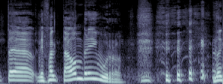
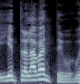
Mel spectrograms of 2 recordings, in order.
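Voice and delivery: ordinary talk

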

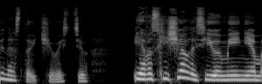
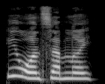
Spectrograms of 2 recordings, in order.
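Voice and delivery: loud, higher defiant retort; 5 semitones higher, 9 dB louder, slower than usual. A narrator's reading. Heroine answering her nosy classmate, loud defiance. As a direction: throw it straight back, defiantly. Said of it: "я упёрла руки в боки".

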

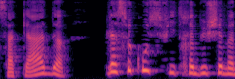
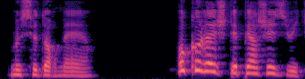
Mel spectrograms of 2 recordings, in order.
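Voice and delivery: ordinary delivery, nothing marked

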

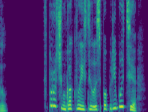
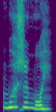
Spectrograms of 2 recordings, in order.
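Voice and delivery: despairing; 8 semitones higher, slower than usual. A narrator's reading. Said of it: "сказала я".

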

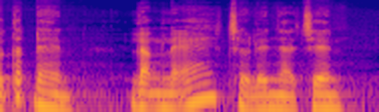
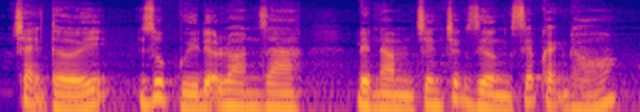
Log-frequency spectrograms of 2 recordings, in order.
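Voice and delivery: ordinary delivery

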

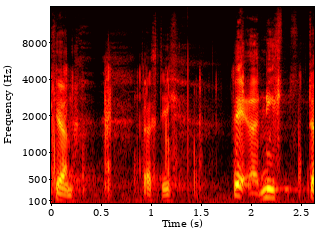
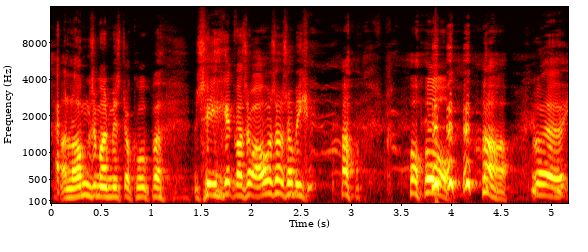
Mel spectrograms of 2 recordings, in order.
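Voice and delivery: scared, laughing bluster; frightened little man laughing it off; nervous laugh; 5 semitones higher, 6 dB louder than usual. Acted. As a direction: laugh off the fear. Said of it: "Der kleine Bongo aus Milwaukee hat Angst".

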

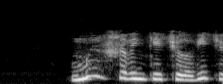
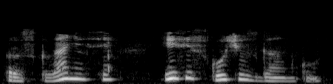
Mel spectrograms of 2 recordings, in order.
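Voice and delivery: ordinary delivery

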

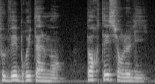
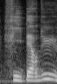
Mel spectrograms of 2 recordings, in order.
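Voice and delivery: usual speaking voice

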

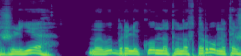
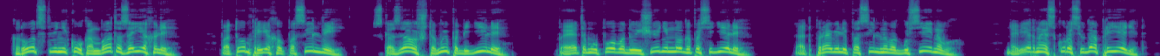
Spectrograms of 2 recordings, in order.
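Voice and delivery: higher, quick mocking report; soldier comrade voice; 6 semitones higher than usual. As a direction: rattle off the drinking story.

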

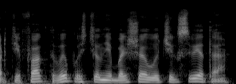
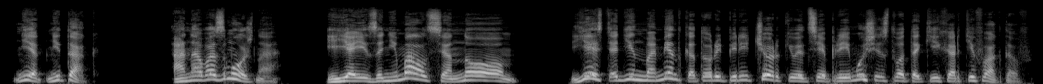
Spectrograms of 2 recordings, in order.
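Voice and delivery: put-on higher-pitched, animated old man's voice; enthusiastic old inventor; 9 semitones higher than usual. Old inventor explains artefacts to the rector, enthusiastic. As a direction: explain your discovery eagerly, pitched up.

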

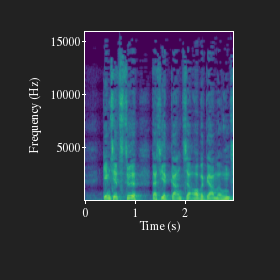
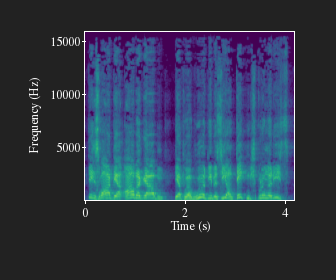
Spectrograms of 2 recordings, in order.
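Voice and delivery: giggling glee; 7 semitones higher than usual. Acted. Pumuckl laughing at the joke.

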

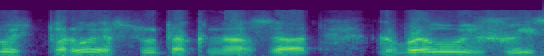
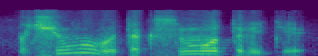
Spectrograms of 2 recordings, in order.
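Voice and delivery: higher, uneasy burst of a question; unable to hold back; 10 semitones higher than usual. A narrator's reading. Narrator questions the staring priest, uneasy and high. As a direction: blurt it out uneasily. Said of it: "не выдержал я".

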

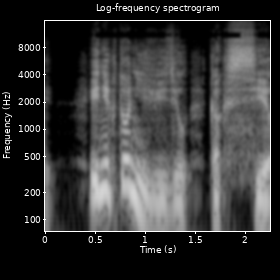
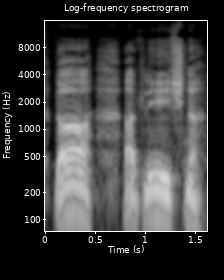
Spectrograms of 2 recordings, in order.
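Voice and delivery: plain reading voice

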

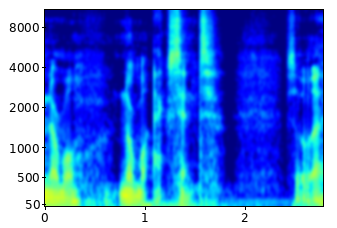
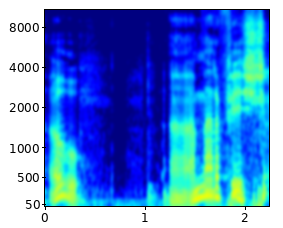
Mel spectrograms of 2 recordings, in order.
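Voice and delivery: higher-pitched mock "oh" of dawning realization; higher, lightly acted surprise; imitated sudden realization; 9 semitones higher than usual. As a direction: voice a kid's startled realization, playfully. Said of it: "He realized".

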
